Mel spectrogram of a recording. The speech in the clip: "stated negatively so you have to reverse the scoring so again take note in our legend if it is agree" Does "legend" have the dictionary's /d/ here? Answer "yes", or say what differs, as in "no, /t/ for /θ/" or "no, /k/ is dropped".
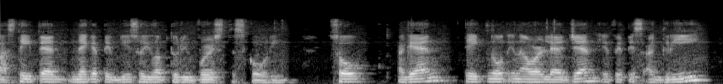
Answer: yes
